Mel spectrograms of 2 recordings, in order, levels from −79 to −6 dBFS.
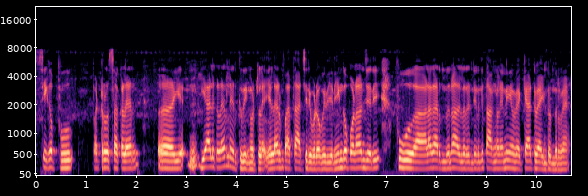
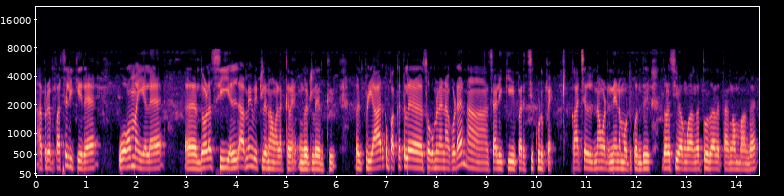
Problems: background sounds at intervals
